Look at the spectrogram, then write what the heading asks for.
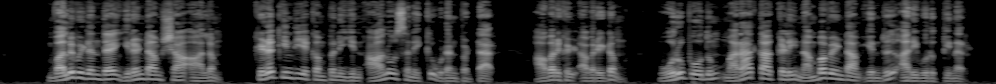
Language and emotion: Tamil, neutral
